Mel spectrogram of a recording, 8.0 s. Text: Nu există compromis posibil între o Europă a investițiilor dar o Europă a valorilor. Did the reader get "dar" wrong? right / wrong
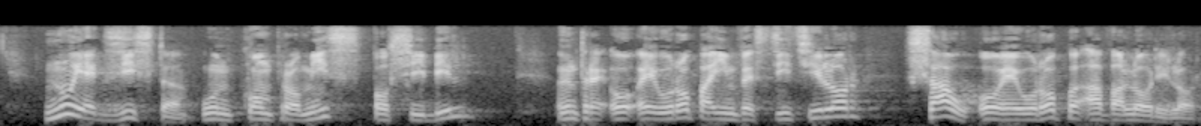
wrong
